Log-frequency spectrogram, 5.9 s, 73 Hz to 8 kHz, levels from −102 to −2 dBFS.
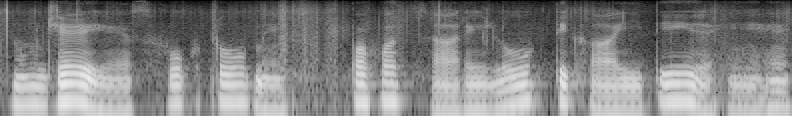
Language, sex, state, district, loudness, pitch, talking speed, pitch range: Hindi, male, Madhya Pradesh, Katni, -19 LUFS, 120 Hz, 110 wpm, 85-130 Hz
